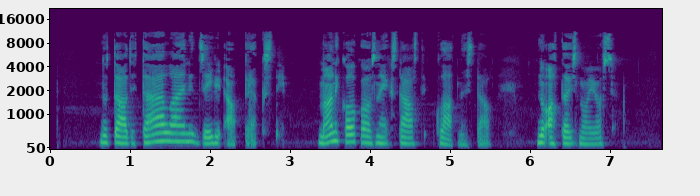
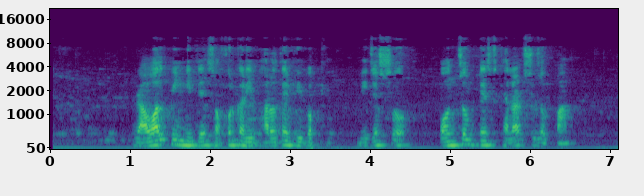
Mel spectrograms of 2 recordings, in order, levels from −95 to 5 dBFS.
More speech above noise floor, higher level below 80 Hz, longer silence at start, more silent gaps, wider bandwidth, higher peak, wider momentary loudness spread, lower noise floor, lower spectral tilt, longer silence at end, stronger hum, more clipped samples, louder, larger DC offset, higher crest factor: first, 35 dB vs 31 dB; second, -76 dBFS vs -52 dBFS; first, 0.65 s vs 0.15 s; neither; first, 11.5 kHz vs 10 kHz; second, -10 dBFS vs -4 dBFS; about the same, 12 LU vs 13 LU; first, -64 dBFS vs -57 dBFS; about the same, -4.5 dB/octave vs -4.5 dB/octave; about the same, 0.6 s vs 0.6 s; neither; neither; second, -30 LUFS vs -26 LUFS; neither; about the same, 20 dB vs 22 dB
